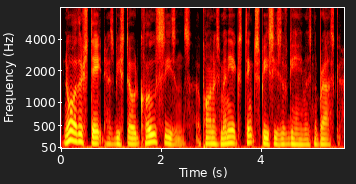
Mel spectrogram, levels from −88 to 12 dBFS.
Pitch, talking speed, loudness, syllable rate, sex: 125 Hz, 170 wpm, -17 LUFS, 5.1 syllables/s, male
